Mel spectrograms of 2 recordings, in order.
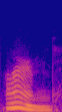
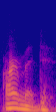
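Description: First: The word is said in the ordinary modern way. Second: The word is said in an old Victorian way.

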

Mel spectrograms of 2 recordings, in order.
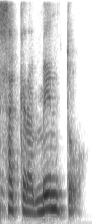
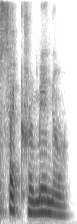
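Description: First: It is pronounced the Spanish way. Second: It is pronounced the English way. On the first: The speaker calls it right. "Se dice" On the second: The speaker calls it wrong.

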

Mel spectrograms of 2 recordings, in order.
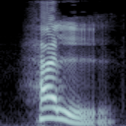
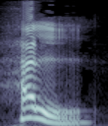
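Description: No difference in how they are said.

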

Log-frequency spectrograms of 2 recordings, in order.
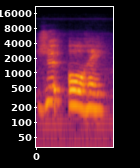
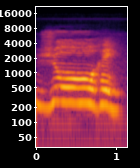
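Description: First: The vowel of je is pronounced before aurai. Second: The vowel of je is dropped before aurai. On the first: The speaker calls it wrong. "Je ne vais pas pouvoir dire « je aurai »" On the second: The speaker calls it right. "je vais dire directement « j'aurai »"

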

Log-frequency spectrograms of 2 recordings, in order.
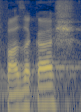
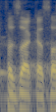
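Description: First: The name is said with its native pronunciation. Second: The name is said with an English-style pronunciation. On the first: "My name is [name]" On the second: "as most of you would likely pronounce it"

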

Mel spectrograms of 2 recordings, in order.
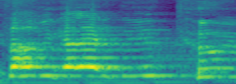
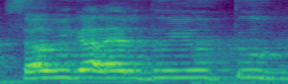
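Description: First: It is said loudly with high energy. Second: It is said flatly with low energy. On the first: The viewer notices that someone has arrived. The speaker calls it right. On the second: The viewer gets bored and leaves. The speaker calls it wrong.

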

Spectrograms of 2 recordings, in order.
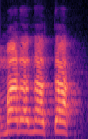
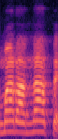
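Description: First: The stress falls on the final syllable. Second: The stress falls on the second-to-last syllable. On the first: "como dizemos nós católicos" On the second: This is the Protestant way of saying it. "como dizem nossos irmãos separados"

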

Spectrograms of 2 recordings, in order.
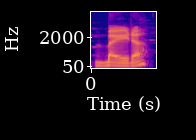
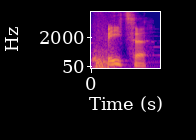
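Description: First: The word has an American pronunciation. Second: The word has a non-American pronunciation.

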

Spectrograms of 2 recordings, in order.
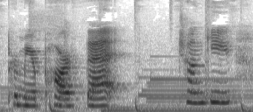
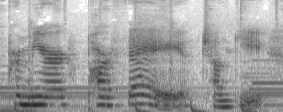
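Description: First: Parfait is not said like the dessert word. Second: Parfait is said like the dessert word. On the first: The speaker calls it wrong. "I would have kept saying like" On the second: The speaker calls it right. "apparently you pronounce it ... So like the dessert parfait"

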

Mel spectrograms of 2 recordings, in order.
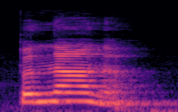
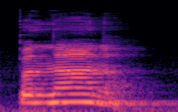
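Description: Both takes have the same delivery.

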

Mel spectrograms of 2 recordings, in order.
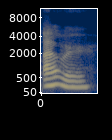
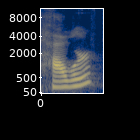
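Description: First: The word starts with no h sound. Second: The word starts with an audible h sound. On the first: The speaker calls it right. "it's pronounced hour" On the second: The speaker calls it wrong. "I would pronounce it as hour"

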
